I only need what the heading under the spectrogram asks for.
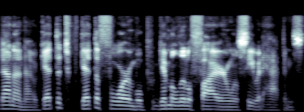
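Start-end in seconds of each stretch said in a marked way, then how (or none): none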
